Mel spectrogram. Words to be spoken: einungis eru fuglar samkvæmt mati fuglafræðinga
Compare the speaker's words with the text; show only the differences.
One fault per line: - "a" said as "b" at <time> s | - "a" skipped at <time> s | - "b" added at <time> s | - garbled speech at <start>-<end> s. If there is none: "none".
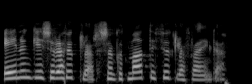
none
